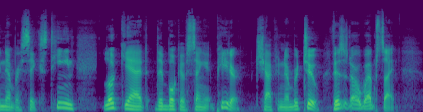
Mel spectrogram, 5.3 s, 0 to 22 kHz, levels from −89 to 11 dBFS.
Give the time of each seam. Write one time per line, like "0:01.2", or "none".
0:01.2
0:04.1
